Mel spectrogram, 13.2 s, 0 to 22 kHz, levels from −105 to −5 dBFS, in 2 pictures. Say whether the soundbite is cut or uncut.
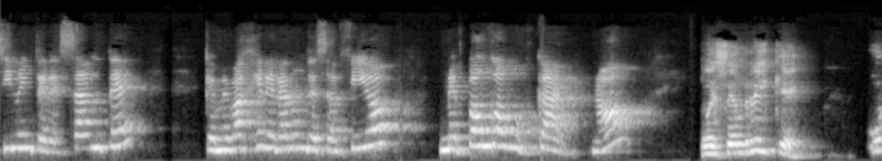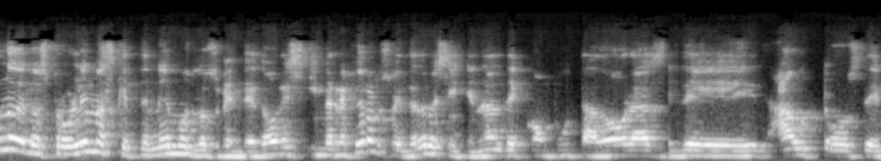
cut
